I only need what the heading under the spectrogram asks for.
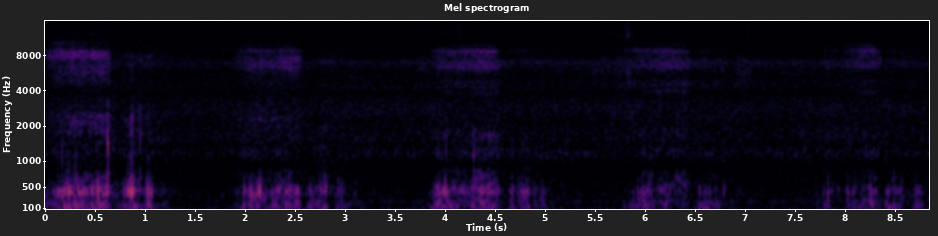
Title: Athena Snoring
